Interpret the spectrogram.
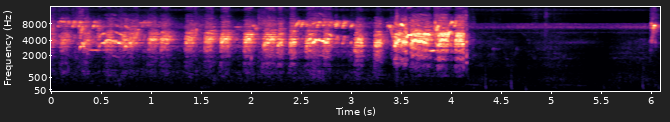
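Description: Small birds chirping and squeaking rapidly and densely at high pitch, cutting off suddenly about four seconds in. After that only a faint, steady high insect buzz remains.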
